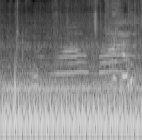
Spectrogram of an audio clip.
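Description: Diesel generator engine of a mobile light tower running steadily with an even low pulsing drone, with one sharp tap a moment in.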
